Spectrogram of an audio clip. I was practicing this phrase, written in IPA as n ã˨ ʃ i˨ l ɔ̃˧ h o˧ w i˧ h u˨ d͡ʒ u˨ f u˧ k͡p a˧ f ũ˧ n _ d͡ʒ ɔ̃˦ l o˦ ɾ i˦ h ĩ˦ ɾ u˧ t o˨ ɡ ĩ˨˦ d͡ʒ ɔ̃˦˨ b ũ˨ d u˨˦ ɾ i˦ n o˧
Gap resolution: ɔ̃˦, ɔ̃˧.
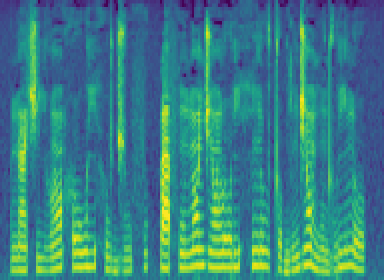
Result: ɔ̃˦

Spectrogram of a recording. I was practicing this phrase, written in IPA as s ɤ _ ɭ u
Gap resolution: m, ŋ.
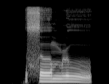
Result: m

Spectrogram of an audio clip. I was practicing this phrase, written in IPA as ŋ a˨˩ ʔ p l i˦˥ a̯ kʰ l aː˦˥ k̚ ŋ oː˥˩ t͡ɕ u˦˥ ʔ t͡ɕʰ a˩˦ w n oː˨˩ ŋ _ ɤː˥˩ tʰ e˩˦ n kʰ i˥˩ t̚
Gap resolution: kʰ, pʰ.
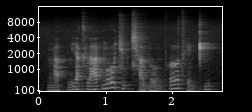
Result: pʰ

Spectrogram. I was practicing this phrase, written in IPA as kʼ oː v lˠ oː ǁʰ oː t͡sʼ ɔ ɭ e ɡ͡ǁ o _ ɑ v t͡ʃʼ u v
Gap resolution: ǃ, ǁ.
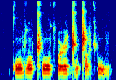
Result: ǁ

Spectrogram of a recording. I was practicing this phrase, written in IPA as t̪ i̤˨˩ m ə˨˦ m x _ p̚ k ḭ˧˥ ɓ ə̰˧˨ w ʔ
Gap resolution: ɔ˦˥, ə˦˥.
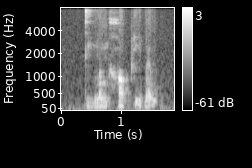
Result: ɔ˦˥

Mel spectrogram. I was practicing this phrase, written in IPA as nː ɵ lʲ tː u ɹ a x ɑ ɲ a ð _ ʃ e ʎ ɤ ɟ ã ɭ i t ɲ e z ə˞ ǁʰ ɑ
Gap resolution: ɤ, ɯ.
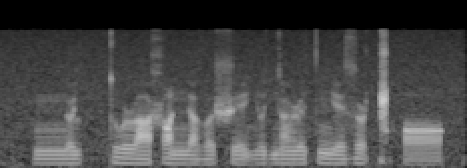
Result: ɤ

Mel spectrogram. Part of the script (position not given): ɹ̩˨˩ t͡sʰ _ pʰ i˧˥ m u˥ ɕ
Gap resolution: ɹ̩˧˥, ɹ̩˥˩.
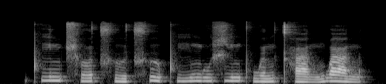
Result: ɹ̩˥˩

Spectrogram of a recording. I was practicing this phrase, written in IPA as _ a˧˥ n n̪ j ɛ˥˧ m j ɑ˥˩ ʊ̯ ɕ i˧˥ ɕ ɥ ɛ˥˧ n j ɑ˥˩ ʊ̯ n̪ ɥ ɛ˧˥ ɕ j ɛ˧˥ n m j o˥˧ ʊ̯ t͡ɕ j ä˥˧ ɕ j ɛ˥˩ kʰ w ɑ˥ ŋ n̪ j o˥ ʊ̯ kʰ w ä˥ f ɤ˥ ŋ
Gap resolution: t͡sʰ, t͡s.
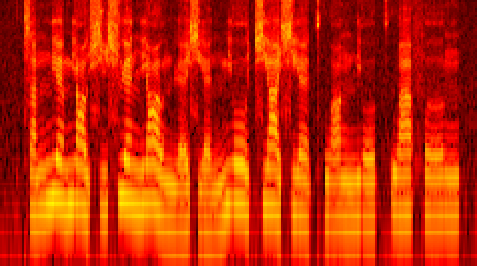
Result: t͡s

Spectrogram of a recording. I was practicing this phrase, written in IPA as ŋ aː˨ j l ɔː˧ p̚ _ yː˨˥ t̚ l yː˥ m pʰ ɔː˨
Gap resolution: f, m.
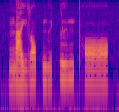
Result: m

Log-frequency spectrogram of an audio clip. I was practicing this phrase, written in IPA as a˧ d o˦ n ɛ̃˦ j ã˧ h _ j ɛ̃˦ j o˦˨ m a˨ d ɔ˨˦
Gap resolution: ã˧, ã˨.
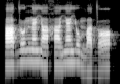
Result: ã˧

